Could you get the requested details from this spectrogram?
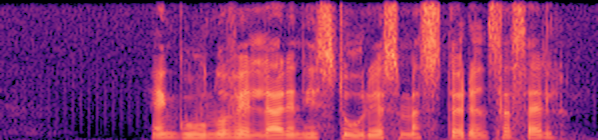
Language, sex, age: Norwegian, male, 24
